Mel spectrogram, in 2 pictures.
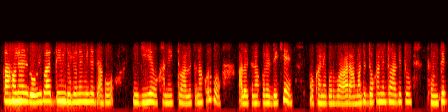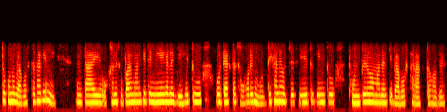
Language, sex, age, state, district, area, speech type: Bengali, female, 45-60, West Bengal, Jhargram, rural, conversation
